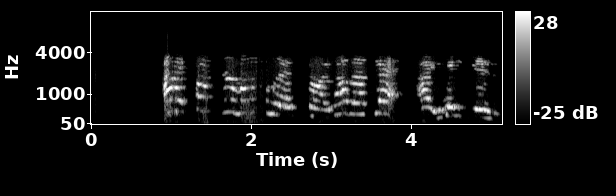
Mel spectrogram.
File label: voice message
